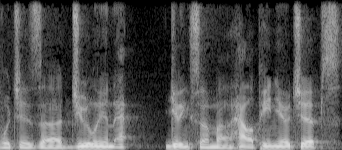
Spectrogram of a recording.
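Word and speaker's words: jalapeño: Ricky, the J is silent. It's jalapeno. – It's like an H.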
